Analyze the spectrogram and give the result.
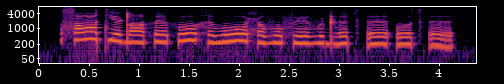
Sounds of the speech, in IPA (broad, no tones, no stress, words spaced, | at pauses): sɑːtʲɘːɖɑːθɘː θʊːhɘ βoːħovo fʏːvu ɖʱɘ t͡sʼɘː ʔʊːt͡sʼɘː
